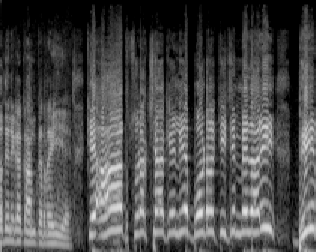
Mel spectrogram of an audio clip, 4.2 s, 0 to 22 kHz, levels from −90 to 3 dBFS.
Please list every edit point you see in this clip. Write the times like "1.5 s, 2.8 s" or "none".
1.0 s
